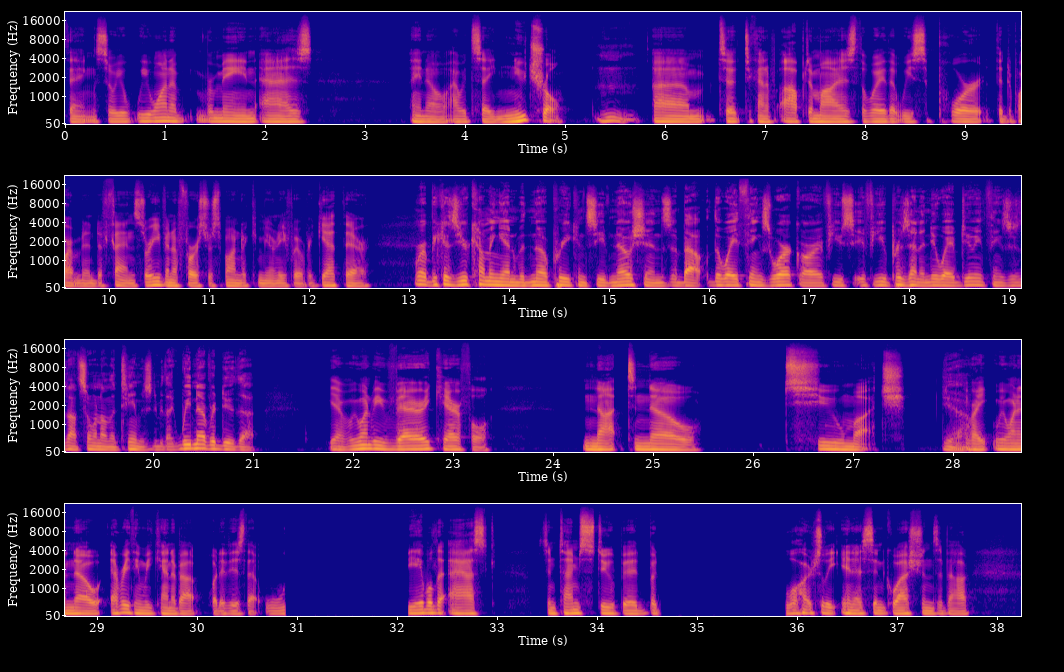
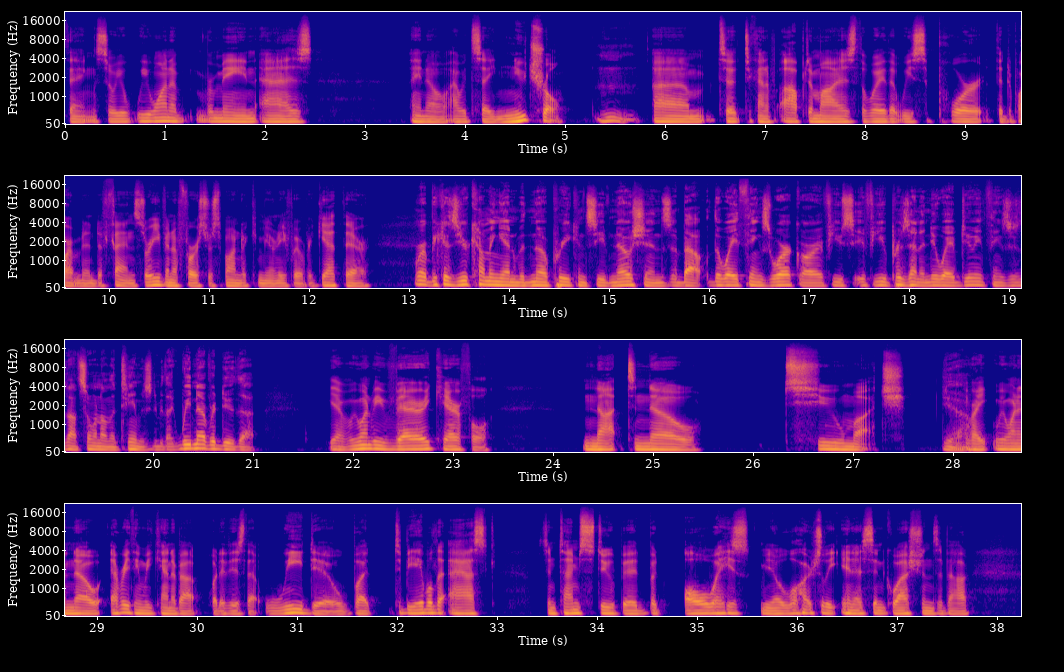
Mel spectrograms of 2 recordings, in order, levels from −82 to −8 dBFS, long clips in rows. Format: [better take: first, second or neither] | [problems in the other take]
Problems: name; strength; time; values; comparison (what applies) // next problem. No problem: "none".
second | audio cutting out; at 31 s for 1 s and at 35 s for 1 s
